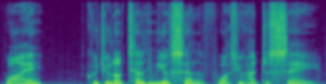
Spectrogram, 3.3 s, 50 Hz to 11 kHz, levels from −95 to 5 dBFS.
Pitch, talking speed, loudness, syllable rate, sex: 115 Hz, 240 wpm, -18 LUFS, 5.3 syllables/s, male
